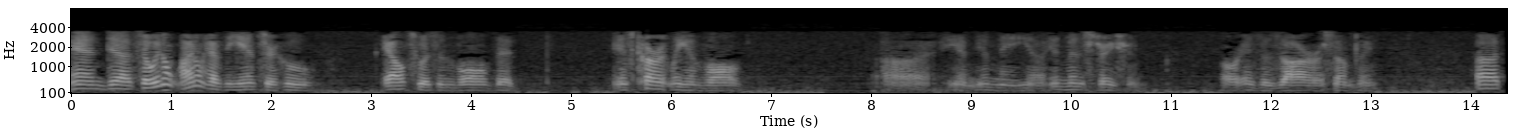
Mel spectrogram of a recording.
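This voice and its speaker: A man hosting a radio talk show, speaking slowly and haltingly with many fillers while losing his voice. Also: on the low side, slightly rough. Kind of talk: casual radio talk and listener questions. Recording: tinny phone-line radio audio with faint hiss.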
